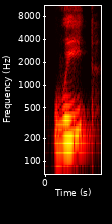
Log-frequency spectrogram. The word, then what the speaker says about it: WEAP: It is called weep. It's spelled weap is women of excellence, ambition, and purpose.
